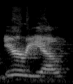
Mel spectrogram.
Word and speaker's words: Ariel: Is it Ariel? I think that's her name on Clubhouse. Yes, it's pronounced Ariel. Ariel.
